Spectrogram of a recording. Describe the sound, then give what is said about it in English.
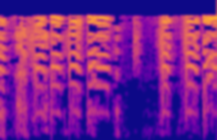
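A little squeaky horn is honked in many quick, bleating squeaks with short gaps between them, some honks longer than others, at moderate loudness. “Is it scary that you have that little squeaky horn right next to your desk all day long? Charlotte's trying to stick her nose in it. That's my brother's squeaky horn. This is squeaky horn.”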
